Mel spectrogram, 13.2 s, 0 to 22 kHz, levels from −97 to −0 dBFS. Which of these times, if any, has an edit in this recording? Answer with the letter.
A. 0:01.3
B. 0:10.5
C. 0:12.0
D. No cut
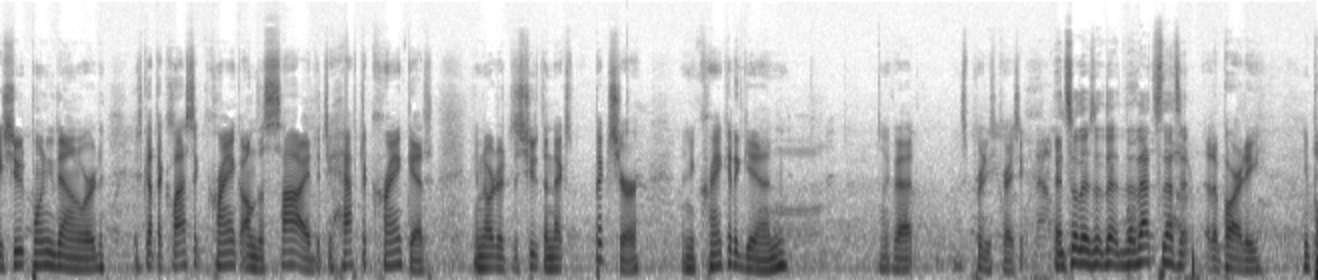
B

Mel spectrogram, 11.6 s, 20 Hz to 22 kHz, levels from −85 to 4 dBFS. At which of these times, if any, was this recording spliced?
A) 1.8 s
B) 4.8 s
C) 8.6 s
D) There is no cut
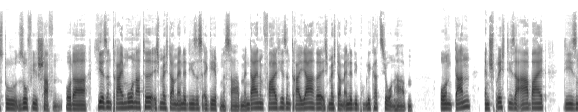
A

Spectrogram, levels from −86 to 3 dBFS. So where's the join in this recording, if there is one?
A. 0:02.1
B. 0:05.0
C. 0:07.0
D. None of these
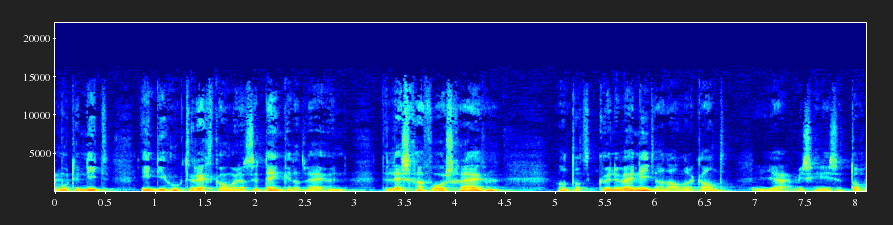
C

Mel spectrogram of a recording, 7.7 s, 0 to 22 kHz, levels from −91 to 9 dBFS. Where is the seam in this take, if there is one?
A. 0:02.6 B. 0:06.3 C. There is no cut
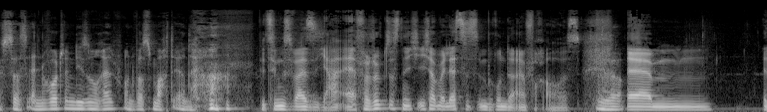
A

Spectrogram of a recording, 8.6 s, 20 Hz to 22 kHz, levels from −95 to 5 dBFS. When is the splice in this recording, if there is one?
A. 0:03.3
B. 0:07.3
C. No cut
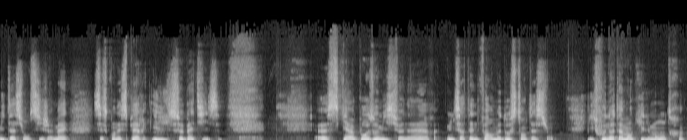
A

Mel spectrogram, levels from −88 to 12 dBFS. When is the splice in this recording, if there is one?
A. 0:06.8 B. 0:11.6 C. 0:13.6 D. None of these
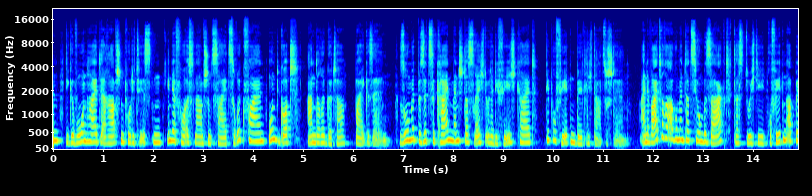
A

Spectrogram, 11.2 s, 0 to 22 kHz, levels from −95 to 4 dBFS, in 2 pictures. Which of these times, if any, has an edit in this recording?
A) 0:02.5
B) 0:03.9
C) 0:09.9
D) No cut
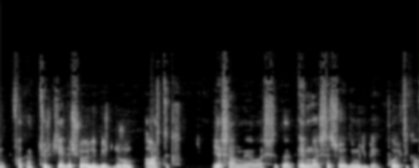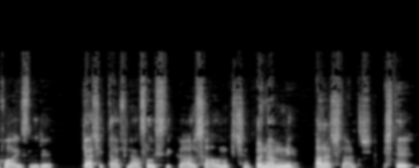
B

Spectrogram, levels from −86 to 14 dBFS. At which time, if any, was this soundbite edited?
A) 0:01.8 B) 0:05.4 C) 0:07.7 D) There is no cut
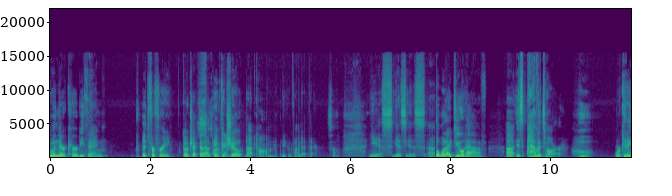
C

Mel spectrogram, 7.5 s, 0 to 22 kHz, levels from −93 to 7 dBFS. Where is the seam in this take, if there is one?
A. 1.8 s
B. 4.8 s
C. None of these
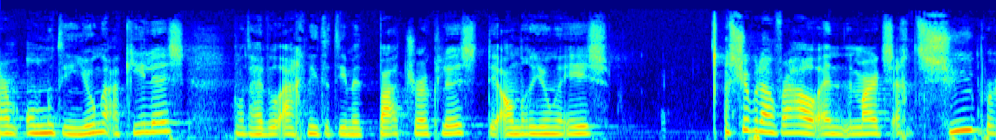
A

